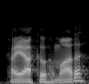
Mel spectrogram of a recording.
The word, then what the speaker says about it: Ayako Hamada: And according to Pro Wrestling Insider, during Good the job match, on the pronunciation of what did you just say? Hayako Hamada, Oh, good job.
